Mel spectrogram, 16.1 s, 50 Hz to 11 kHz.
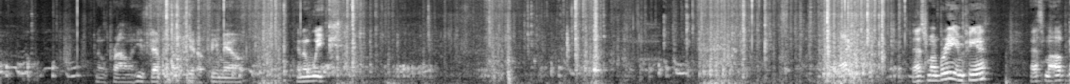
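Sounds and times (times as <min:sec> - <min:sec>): pigeons cooing: 0:00.0 - 0:01.3, 0:03.6 - 0:13.8
rustling: 0:00.4 - 0:13.8.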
